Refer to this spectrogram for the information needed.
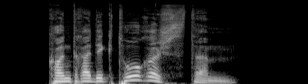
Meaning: strong dative masculine/neuter singular superlative degree of kontradiktorisch
- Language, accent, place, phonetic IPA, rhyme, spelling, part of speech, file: German, Germany, Berlin, [kɔntʁadɪkˈtoːʁɪʃstəm], -oːʁɪʃstəm, kontradiktorischstem, adjective, De-kontradiktorischstem.ogg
